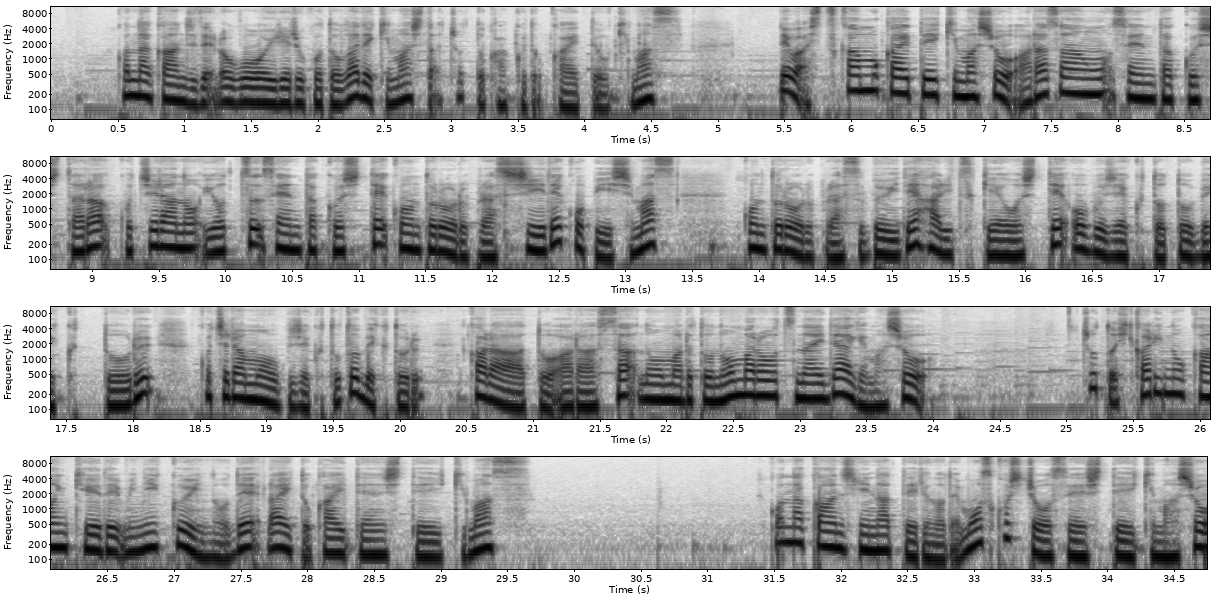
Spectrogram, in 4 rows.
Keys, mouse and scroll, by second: 0.2-1.4 middle drag, 0.2 right click, 1.7-2.6 scroll up 1, 2.6 r, 3.3 click, 3.6 g, 4.1 click, 6.2 middle click, 7.4 click, 8.9 click, 12.1 ctrl+c, 13.0 click, 14.5 ctrl+v, 15.3-15.7 drag, 16.5 click, 18.1-19.4 drag, 19.6-20.4 scroll up 1, 20.4 click, 22.1 click, 24.0-25.0 scroll up 1, 25.3-26.3 scroll down 1, 26.3-27.5 scroll down 6, 27.5 click, 28.1 r, 28.3 z, 30.6 shift+middle click, 33.6-34.1 scroll up 2, 34.0 middle click.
